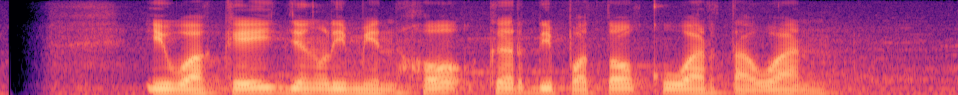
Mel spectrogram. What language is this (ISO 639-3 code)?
sun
